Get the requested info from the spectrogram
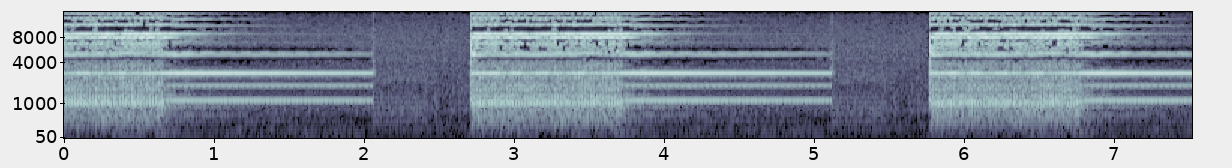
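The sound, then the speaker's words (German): A telephone bell rings three times in a steady rhythm, unanswered, each bright metallic burst fading before a short silence, fairly loud with no voices. “Es läutet ein paar Mal, aber niemand hebt ab.”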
